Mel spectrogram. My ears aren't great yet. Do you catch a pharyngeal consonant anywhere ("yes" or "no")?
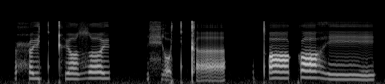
yes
